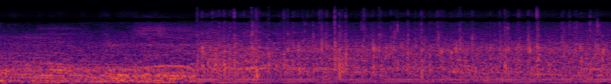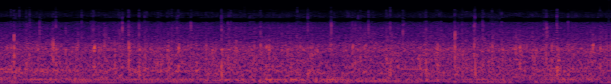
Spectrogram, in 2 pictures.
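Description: A large crowd cheers and claps in an open stadium.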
